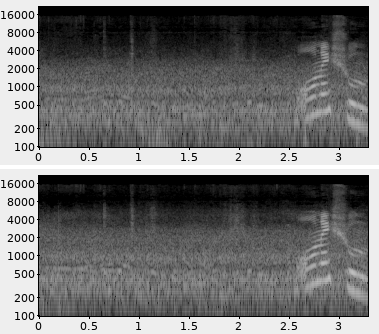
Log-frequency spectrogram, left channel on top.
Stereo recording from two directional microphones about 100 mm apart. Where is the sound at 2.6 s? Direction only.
Centre (ahead or behind).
